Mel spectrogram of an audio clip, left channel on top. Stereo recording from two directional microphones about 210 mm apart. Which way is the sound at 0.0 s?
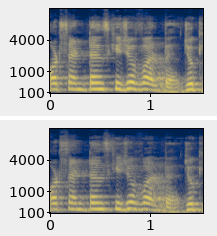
40° left (ahead or behind).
